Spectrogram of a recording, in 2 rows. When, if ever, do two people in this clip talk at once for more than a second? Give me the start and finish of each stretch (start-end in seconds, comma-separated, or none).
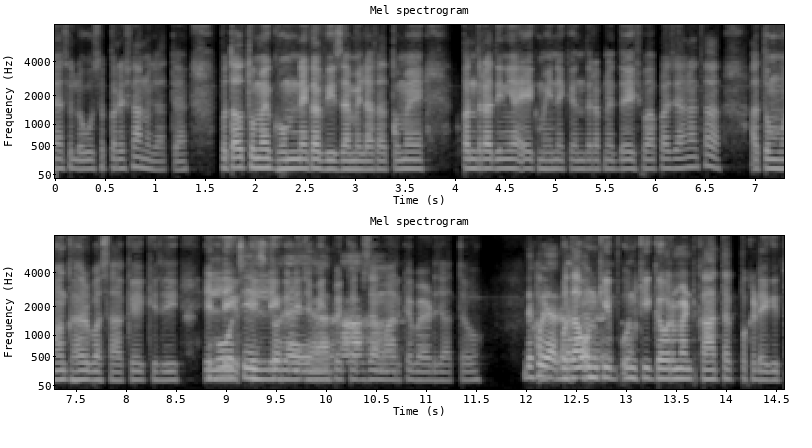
8.9-10.6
